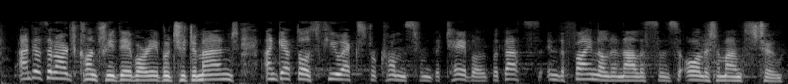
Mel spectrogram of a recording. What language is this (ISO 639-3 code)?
eng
